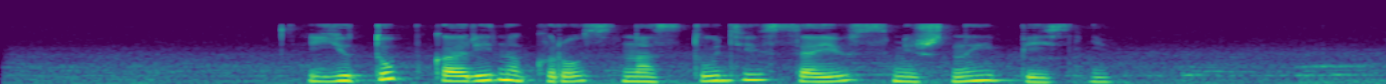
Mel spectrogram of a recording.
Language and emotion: Russian, neutral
